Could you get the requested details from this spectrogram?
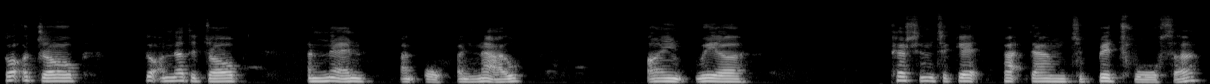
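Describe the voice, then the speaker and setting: Male interview guest, Norfolk accent with a little West Country, slow halting delivery, dull lo-fi sound. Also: on the high side, a little mellow. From Norfolk, East Anglia, England. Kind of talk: casual chat.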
